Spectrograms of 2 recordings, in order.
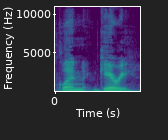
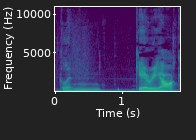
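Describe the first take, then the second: First: The second word is short, with no final syllable. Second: The second word has an extra final syllable. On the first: The speaker calls it right. "it's two words" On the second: The speaker calls it wrong. "is not the way to pronounce it"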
